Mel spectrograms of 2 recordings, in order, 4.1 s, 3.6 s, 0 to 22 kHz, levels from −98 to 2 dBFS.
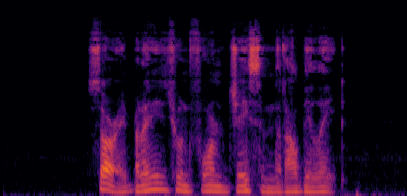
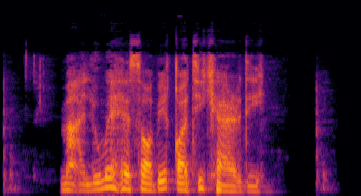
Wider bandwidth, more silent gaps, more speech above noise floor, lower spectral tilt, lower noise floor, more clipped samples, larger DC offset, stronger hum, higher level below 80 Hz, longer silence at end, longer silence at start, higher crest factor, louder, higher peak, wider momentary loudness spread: first, 14.5 kHz vs 10.5 kHz; neither; first, 46 dB vs 34 dB; about the same, -3.5 dB/octave vs -4.5 dB/octave; first, -87 dBFS vs -55 dBFS; neither; neither; neither; second, -70 dBFS vs -64 dBFS; second, 0.5 s vs 1 s; first, 0.9 s vs 0.6 s; about the same, 22 dB vs 20 dB; second, -40 LUFS vs -22 LUFS; second, -20 dBFS vs -4 dBFS; about the same, 11 LU vs 10 LU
